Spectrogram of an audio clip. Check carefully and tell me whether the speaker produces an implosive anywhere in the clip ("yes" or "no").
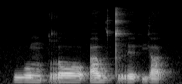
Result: no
